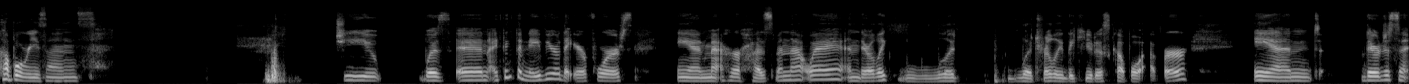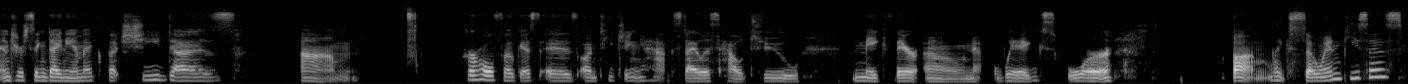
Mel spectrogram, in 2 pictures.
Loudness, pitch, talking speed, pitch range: -26 LUFS, 170 Hz, 120 wpm, 150-195 Hz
